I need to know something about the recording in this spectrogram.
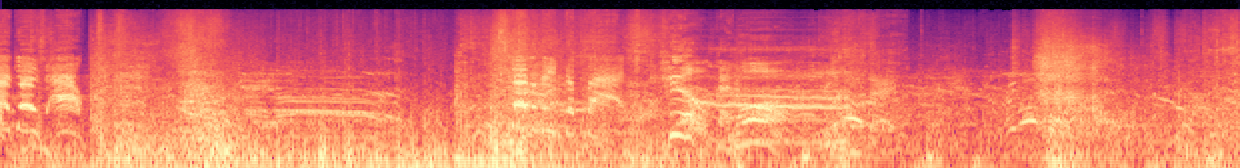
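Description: Weapons clash as armoured soldiers fight in a battle.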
